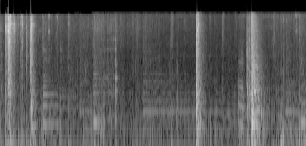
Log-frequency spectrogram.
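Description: Quiet background music with several knocks and clunks as a glass bowl is taken out of a microwave oven and set on the counter; the two loudest come about four and five seconds in.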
